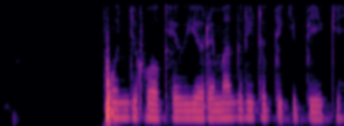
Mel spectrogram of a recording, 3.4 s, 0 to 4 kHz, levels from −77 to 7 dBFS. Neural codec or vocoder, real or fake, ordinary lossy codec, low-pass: none; real; none; 3.6 kHz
